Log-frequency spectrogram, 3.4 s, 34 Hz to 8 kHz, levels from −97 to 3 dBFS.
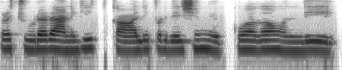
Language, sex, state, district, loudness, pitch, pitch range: Telugu, female, Telangana, Hyderabad, -18 LUFS, 175 Hz, 165-180 Hz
